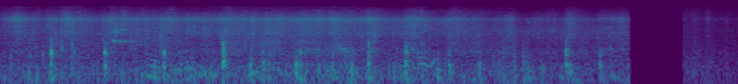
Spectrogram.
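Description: A wooden cart rattles and bumps over rough ground.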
